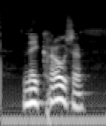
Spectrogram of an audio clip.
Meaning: necrosis, localized death of cells or living tissue
- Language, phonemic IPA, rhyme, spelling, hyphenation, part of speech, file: Dutch, /ˌneːˈkroː.zə/, -oːzə, necrose, ne‧cro‧se, noun, Nl-necrose.ogg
